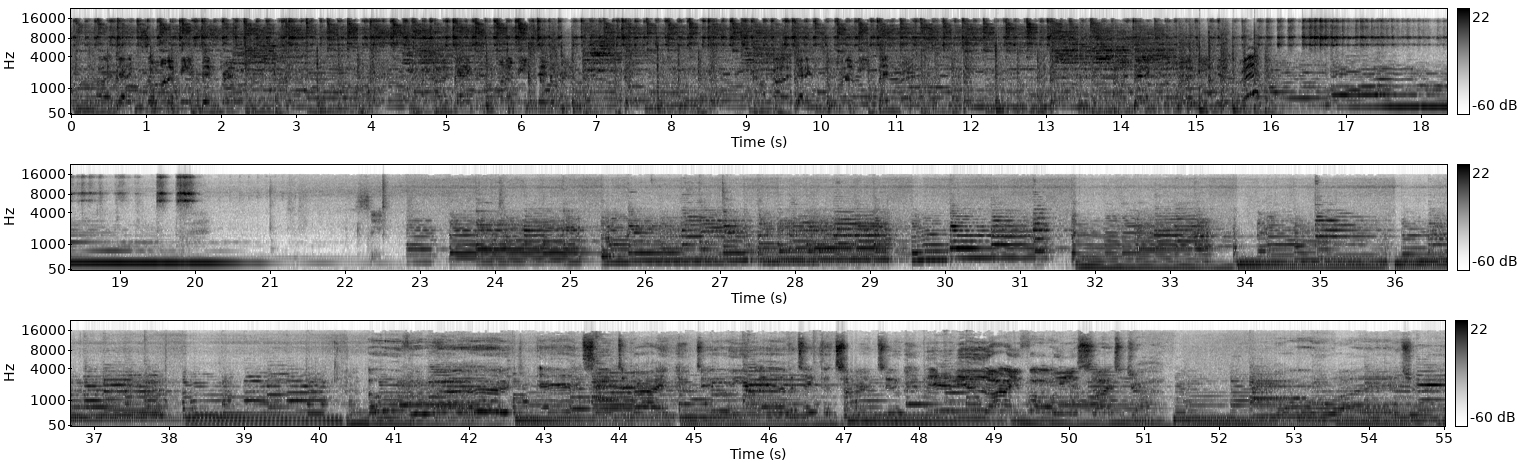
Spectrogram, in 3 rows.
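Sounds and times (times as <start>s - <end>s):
deep bass notes: 0.0s - 16.4s, 31.8s - 55.0s
electric guitar riff: 0.0s - 55.0s.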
